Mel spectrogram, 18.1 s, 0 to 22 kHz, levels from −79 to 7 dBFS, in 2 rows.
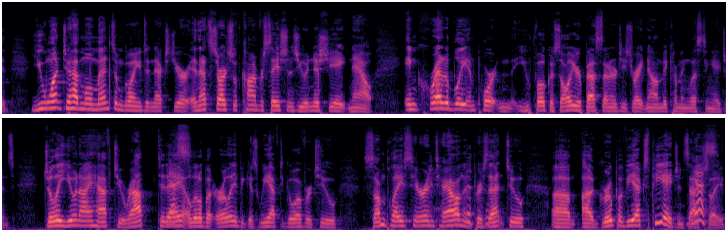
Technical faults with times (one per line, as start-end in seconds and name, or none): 1.11-1.37 loud pop
3.96-3.98 loud pop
